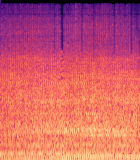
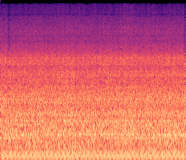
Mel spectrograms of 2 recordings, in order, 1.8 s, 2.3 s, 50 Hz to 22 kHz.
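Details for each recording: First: Bobcat 825 skid steer after cylinder seal replacement: steady, even low diesel idle with smooth beat, no knocks or misses; runs healthy. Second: Old Bobcat 825 skid steer diesel idling with steady high hydraulic whine rising in pitch; machine wouldn't lift its own bucket, owner suspects a relief valve on the control valve stuck open or going over relief.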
